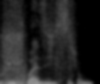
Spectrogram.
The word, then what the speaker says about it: choisissions: non plus à prononcer, puisque vous avez d'abord le son ch, ensuite le son z Et ensuite, le son S. Nous choisissions.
